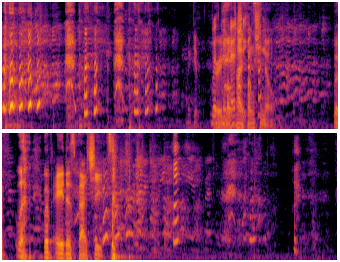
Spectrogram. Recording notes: Recorded before a live audience. At Rosewood Hong Kong.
